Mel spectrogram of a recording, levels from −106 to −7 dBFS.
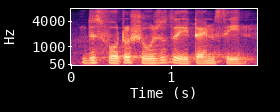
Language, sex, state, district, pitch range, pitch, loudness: English, male, Assam, Kamrup Metropolitan, 110-130 Hz, 120 Hz, -15 LUFS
